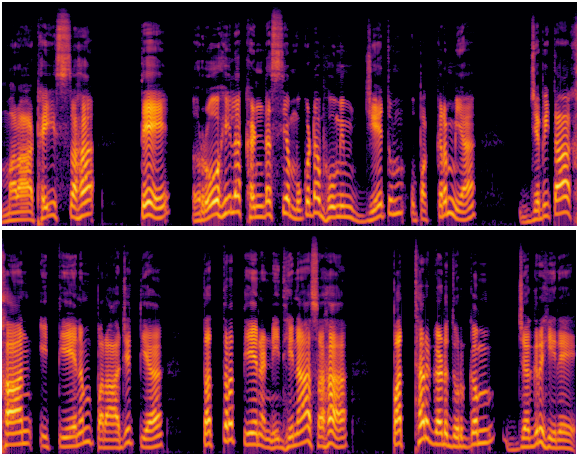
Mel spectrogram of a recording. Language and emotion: Sanskrit, neutral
